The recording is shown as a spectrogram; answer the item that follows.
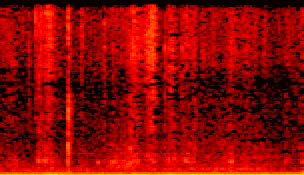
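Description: Faint scratching and light clicks of wires and small parts being handled on a cluttered electronics bench, over a steady low hum.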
